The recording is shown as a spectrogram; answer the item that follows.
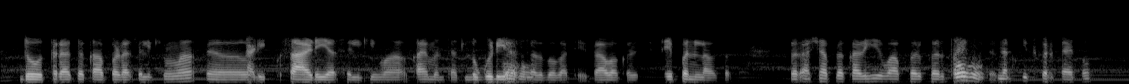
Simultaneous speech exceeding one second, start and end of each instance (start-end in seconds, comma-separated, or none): none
